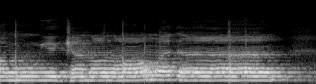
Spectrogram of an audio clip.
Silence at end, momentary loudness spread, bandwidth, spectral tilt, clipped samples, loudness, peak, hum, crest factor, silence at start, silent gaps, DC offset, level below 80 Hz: 0 s; 3 LU; 5.8 kHz; -8.5 dB/octave; under 0.1%; -11 LUFS; 0 dBFS; none; 10 dB; 0 s; none; under 0.1%; -58 dBFS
